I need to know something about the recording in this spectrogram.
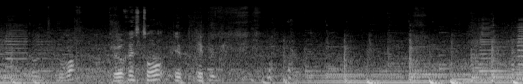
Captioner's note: laughing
